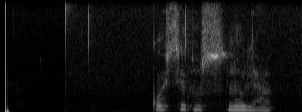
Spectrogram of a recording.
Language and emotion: Russian, neutral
